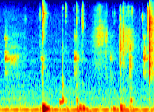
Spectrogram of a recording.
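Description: Scattered clicks and taps of a computer mouse and keyboard, with one louder thump about two-thirds of a second in.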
